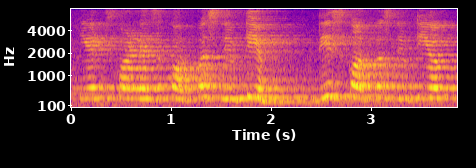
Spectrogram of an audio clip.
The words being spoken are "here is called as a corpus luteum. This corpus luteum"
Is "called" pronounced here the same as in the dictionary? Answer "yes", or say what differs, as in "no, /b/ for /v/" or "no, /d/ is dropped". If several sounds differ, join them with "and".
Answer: yes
